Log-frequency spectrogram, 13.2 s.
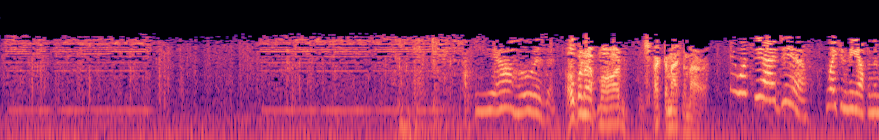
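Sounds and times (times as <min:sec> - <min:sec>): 
door buzzer being pressed: 0:00.0 - 0:02.6, 0:03.7 - 0:08.4
speech: 0:07.2 - 0:13.1.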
